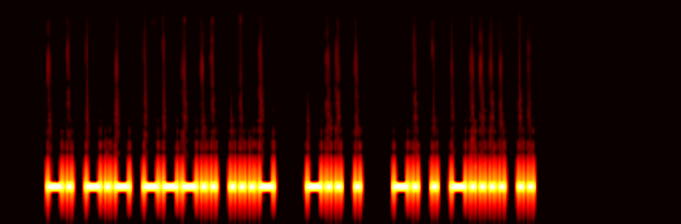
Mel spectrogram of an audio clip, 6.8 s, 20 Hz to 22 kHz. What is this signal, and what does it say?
Morse code, heard as a keyed tone, about 25 wpm, 700 Hz. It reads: NK8V DE NE6I
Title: USA Callsign DE Callsign - 4 Characters - 25wpm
